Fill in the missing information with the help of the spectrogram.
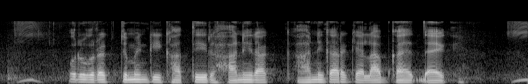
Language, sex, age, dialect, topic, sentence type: Hindi, male, 18-24, Marwari Dhudhari, agriculture, question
